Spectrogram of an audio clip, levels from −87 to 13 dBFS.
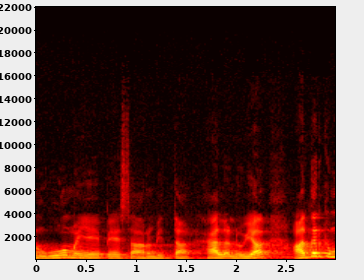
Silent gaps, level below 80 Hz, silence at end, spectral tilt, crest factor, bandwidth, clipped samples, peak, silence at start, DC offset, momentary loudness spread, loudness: none; -70 dBFS; 0 s; -7.5 dB/octave; 20 dB; 9.8 kHz; under 0.1%; -2 dBFS; 0 s; under 0.1%; 11 LU; -23 LUFS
